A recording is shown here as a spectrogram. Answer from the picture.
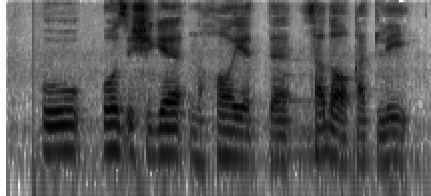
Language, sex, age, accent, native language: Uzbek, male, 25-34, Toshkent viloyati, Uzbek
